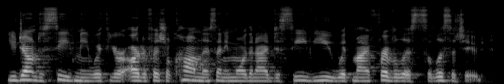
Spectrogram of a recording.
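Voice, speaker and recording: A woman voicing a calm, resolute older Count from a storybook, speaking in a measured, firm, authoritative manner. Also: low-pitched. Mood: grave insistence.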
